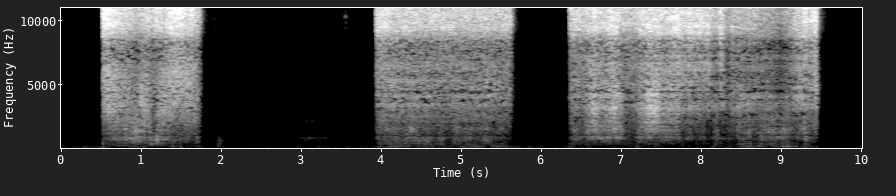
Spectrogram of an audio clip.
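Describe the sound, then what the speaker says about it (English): Compressed air blasting from an air hose in a garage, in three loud sustained hissing bursts separated by short quiet gaps, close by. "you have an air hose to blow yourself off"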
